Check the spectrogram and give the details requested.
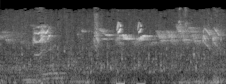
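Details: Female double-collared seedeater calling to encourage a male to sing after moult; several thin high chirps and short whistled slurs, fairly soft.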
